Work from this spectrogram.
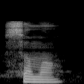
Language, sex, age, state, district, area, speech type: Punjabi, male, 18-30, Punjab, Mohali, rural, read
